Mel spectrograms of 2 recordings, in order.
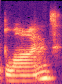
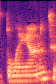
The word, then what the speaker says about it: blaand: And it's called, I pronounce it blonde, because the other way that you would pronounce it is bland, and I don't like that. but it's spelled B-L-A-A-N-D.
